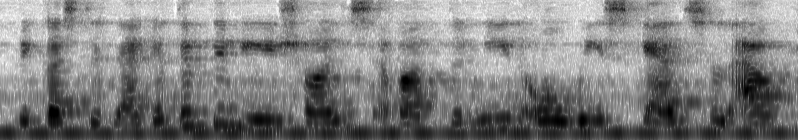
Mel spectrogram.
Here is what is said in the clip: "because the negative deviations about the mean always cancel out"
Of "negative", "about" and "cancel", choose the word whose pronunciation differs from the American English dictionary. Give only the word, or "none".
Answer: none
